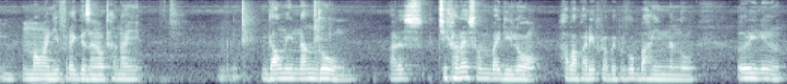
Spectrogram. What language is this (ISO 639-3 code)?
brx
